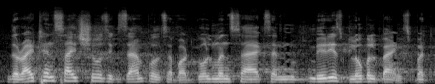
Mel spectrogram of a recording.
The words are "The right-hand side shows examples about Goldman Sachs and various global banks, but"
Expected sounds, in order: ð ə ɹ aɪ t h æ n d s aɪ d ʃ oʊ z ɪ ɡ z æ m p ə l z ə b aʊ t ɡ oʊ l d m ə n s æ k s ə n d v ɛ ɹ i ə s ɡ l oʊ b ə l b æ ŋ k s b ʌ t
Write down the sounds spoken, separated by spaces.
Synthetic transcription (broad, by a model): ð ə ɹ aɪ t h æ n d s aɪ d ʃ oʊ z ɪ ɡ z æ m p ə l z ə b aʊ t ɡ oʊ l d m ə n s æ k s ə n d v ɛ ɹ i ə s ɡ l oʊ b ə l b æ ŋ k s b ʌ t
